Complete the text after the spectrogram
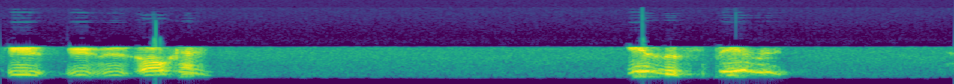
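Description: A woman speaks calmly through a microphone, in short phrases with pauses.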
